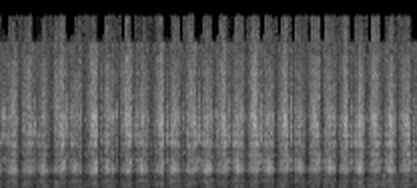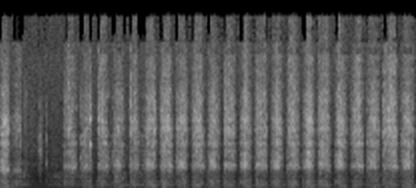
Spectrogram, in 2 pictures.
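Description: A hand saw draws slowly through a deciduous tree trunk in an even rhythm of rasping strokes, pausing briefly midway before the steady back-and-forth cutting resumes, close and without talk.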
